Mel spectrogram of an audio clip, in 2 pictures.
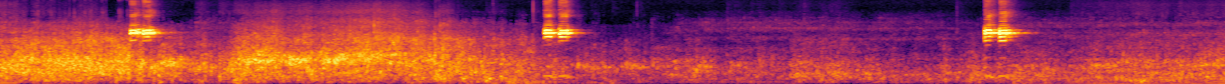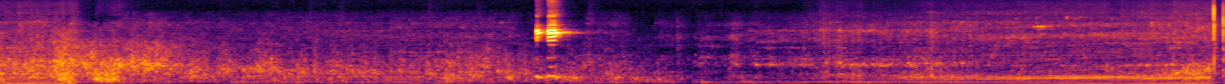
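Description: A vehicle horn beeps briefly four times, several seconds apart, over constant wind and road rush from riding. The rush is loudest in the first few seconds.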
